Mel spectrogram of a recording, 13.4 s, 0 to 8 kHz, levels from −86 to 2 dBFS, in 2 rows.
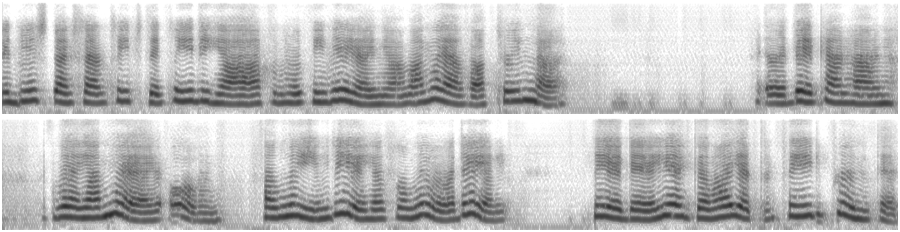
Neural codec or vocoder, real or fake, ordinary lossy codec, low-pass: codec, 16 kHz, 0.5 kbps, FreqCodec, smaller model; fake; none; none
